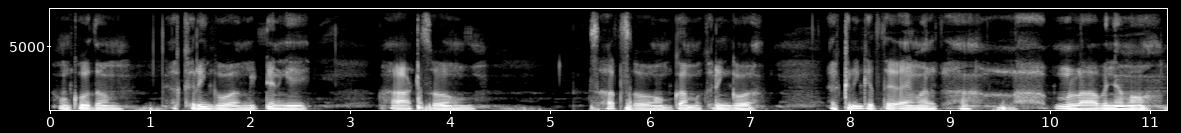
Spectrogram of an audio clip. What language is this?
Santali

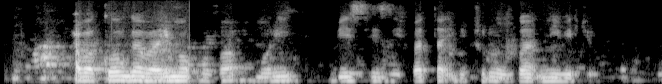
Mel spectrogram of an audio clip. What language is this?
Kinyarwanda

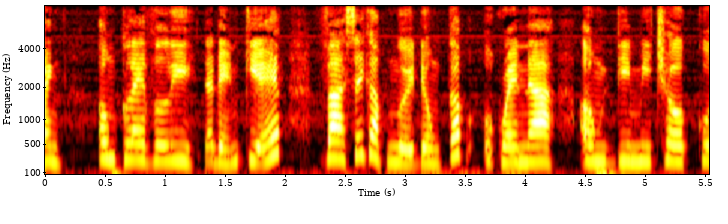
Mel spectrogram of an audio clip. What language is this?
Vietnamese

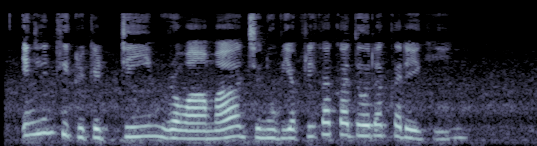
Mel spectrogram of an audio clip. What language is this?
Urdu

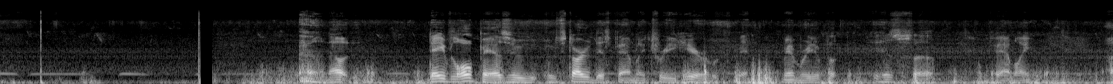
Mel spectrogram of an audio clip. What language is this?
English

